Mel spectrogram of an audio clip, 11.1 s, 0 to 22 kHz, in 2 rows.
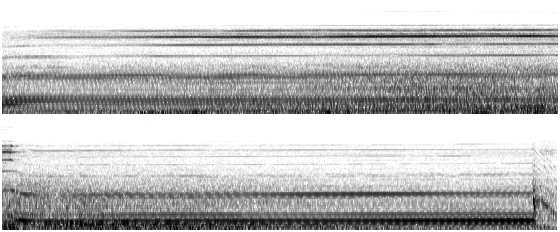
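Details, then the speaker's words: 1986 Mercury 90hp Tower of Power outboard on an Alumacraft boat: steady electric power trim motor hum, pitch dropping as load shifts, then cutting off cleanly; trim pump works well. "now I did find out that the trim that's right here works"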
